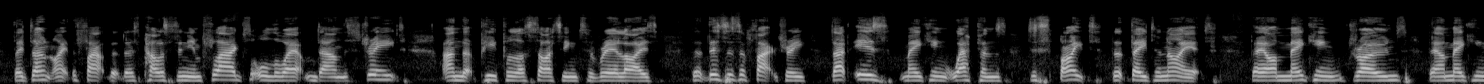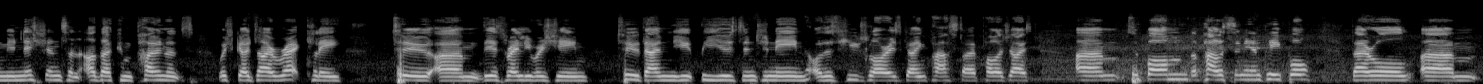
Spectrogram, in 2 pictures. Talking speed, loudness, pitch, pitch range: 160 wpm, -20 LUFS, 190 Hz, 185-200 Hz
